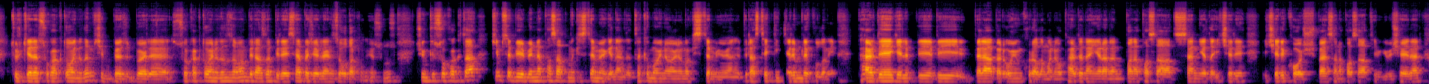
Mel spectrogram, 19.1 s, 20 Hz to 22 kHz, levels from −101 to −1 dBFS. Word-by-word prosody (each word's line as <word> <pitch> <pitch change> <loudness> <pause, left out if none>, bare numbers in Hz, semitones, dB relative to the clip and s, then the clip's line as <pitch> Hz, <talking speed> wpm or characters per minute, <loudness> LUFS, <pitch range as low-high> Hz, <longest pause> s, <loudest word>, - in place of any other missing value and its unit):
Türkiye'de - - +4
sokakta - - -2
oynadığım 120 +4 -2
için 135 -9 -6
böz 105 -1 -2
böyle, 100 -2 -1
sokakta - - -6
oynadığın 125 -1 -3
zaman 125 +3 -6
biraz 115 0 -1
da 125 0 -7
bireysel 110 +2 +1
becerilerinize 105 0 -1
odaklanıyorsunuz. 125 +3 -9 0.3
Çünkü 135 0 -6
sokakta 150 +4 -1
kimse 160 -1 0
birbirine 130 -1 +2
pas 135 0 +2
atmak 125 -1 -6
istemiyor 125 -2 0
genelde, 90 -1 -4
takım 115 +5 -9
oyunu 110 -1 -5
oynamak 105 0 -6
istemiyor. 95 -3 +1
Yani 90 0 -9
"Biraz - - 0
tekniklerimi 120 -1 -2
de - - +3
kullanayım, 95 0 -8 0.3
perdeye 125 0 +9
gelip 115 -1 +3
bi 110 -1 +5
bir 115 -2 +2
beraber 110 0 +5
oyun 110 0 -4
kuralım, 100 -2 -5
hani, 95 0 -7
o 100 - -10
perdeden 110 +1 0
yararlanıp 105 -1 -2
bana 105 -1 -1
pası 105 - -1
at 95 0 0
sen 110 -1 +1
ya 105 0 +1
da - - +2
içeri 110 0 -3 0.2
içeri - - +2
koş 100 0 -4
ben 105 0 +3
sana 105 -1 -5
pası 95 - -4
atayım." 95 0 -9
gibi - - -12
şeyler, 110 +2 +1
110 Hz, 180 wpm, -24 LUFS, 105-125 Hz, 0.3 s, perdeye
